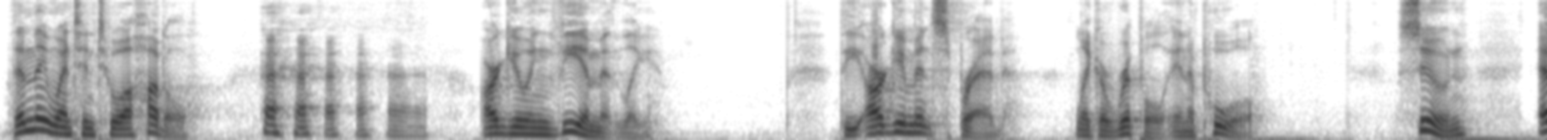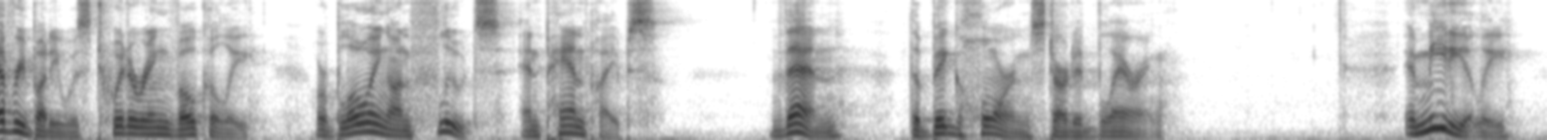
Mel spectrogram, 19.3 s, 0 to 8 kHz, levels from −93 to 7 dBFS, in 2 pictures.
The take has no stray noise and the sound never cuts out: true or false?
false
